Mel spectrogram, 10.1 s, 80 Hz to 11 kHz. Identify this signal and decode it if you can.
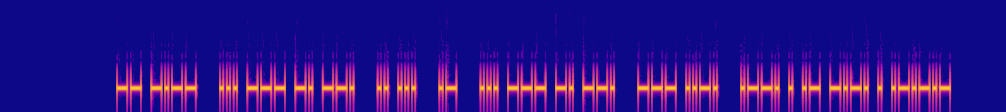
Morse code, heard as a keyed tone, about 34 wpm, 700 Hz. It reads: MY SONG IS A SONG OF PEACE.
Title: Sentences from Top 1500 Words 35wpm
